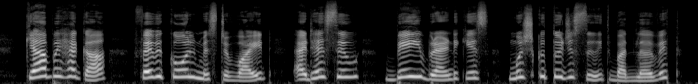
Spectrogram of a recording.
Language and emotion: Kashmiri, neutral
